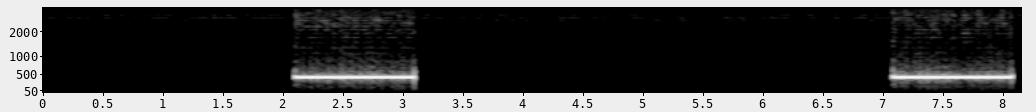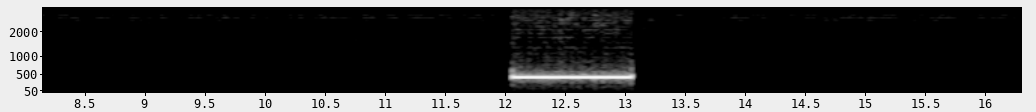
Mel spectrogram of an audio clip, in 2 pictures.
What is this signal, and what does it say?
Ringback tone (Europe, 425 Hz).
